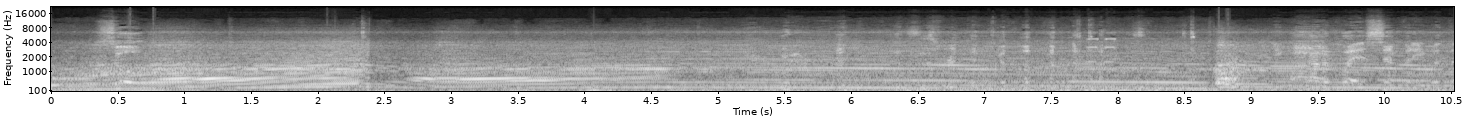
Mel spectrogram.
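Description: A Lexus LFA engine revs up and down repeatedly, its pitch sweeping in rising and falling waves, loud and close.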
